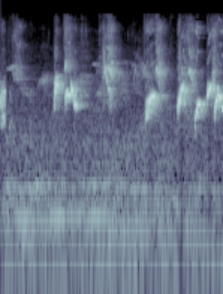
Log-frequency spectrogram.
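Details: Red-whiskered bulbul singing a fighting song: short bright whistled phrases, each dropping in pitch, given in bursts with brief pauses between.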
